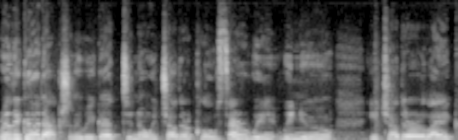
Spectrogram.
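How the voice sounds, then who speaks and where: A woman's fairly high voice moves at a moderate pace, its pitch varying in an ordinary way, while noticeable background noise runs underneath. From Moldova. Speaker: metal band vocalist. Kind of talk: interview.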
